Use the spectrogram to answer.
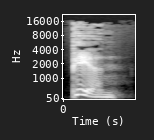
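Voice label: "peon", British English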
